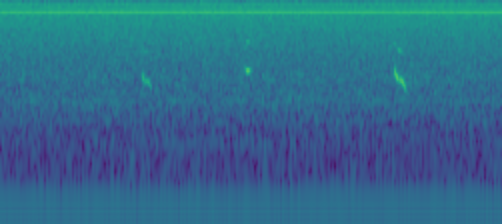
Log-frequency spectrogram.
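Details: Nest-camera recording of an osprey at Loch Garten, Scotland, as one bird slowly takes over the nest from its mate: three thin falling chirps, the last loudest, against a constant background hiss.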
